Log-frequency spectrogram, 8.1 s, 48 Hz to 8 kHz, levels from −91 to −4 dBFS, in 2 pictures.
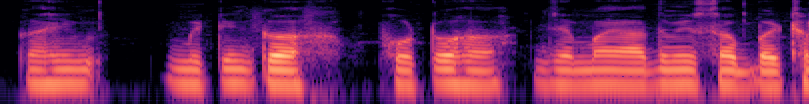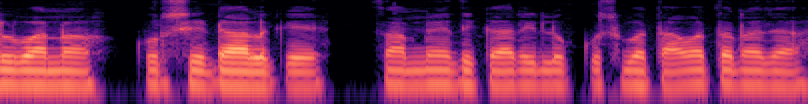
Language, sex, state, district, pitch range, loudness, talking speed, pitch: Bhojpuri, male, Bihar, Gopalganj, 125-130 Hz, -27 LUFS, 140 wpm, 125 Hz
